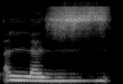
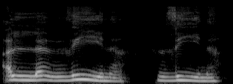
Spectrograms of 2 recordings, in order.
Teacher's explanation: dhal again from the tip of the tongue when it touches the inner edges of your top two front teeth. Okay, never say allazina.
